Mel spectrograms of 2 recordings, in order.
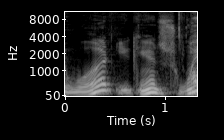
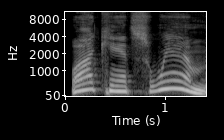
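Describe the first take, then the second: First: Lightly voiced movie cowboy, quieter; a hint of the big star questioning a kid; John Wayne. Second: Put-on high, slow little-kid voice. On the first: Film star answering the kid who can't swim, lightly imitated. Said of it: "the John Wayne video". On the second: Little kid telling John Wayne he can't swim, imitated child voice. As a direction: draw it out high like a helpless child. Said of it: "when the little kid".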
